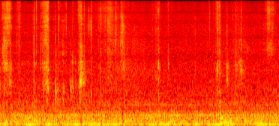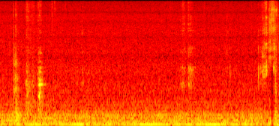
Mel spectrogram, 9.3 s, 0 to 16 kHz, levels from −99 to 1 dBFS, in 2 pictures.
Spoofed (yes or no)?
no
